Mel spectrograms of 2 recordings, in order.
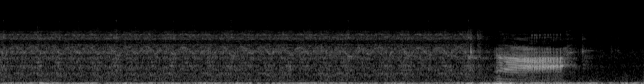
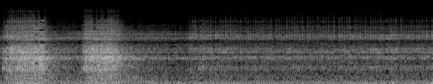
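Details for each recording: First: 1966 John Deere 4020 diesel after an injection pump install, with fuel reaching all injectors: steady starter cranking that never fires. The injection pump is timed 180 degrees out. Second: 1966 John Deere 4020 diesel tractor after injection pump replacement and a top-dead-center timing issue, started with ether: a couple of rough surges, then a steady, even diesel run with no knocks or misses; runs again.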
